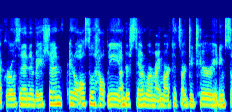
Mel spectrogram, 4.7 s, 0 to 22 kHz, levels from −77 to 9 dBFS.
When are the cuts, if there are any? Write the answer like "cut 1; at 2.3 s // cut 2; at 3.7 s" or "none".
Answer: cut 1; at 1.2 s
